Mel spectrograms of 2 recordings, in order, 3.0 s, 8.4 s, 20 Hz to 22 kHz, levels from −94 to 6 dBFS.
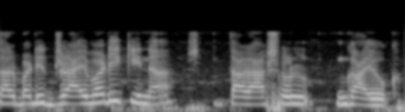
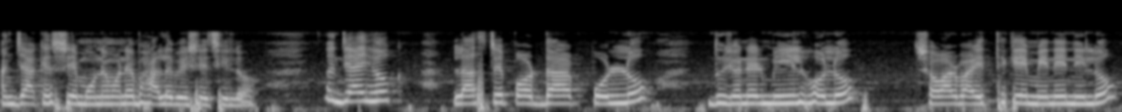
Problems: none marked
